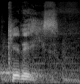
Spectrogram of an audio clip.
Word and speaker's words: queréis: ¿Cuántas sílabas podemos encontrar en la palabra queréis? 1, 2. ¿Dónde se encuentra la mayor fuerza de voz? En la última sílaba. Y recuerda la regla para colocar tilde a las palabras agudas. Estas palabras tienen que terminar en N, S o vocal. Como esta palabra termina en la consonante S, es necesario colocarle la tilde.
